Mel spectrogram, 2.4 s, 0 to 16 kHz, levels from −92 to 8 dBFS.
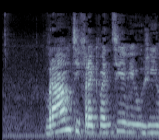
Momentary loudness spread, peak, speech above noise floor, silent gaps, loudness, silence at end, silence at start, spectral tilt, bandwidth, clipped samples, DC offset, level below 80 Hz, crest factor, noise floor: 10 LU; -2 dBFS; 29 dB; none; -16 LUFS; 0 s; 0.7 s; -3.5 dB/octave; 11.5 kHz; under 0.1%; under 0.1%; -60 dBFS; 16 dB; -46 dBFS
